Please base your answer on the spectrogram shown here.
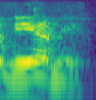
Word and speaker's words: Nyame: them up and uh dr niyame is that am i set pronouncing that correctly uh yeah yao niyami yeah on the army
